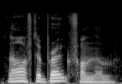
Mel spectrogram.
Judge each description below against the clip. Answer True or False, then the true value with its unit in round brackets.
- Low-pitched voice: True (125 Hz)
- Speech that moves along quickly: False (195 wpm)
